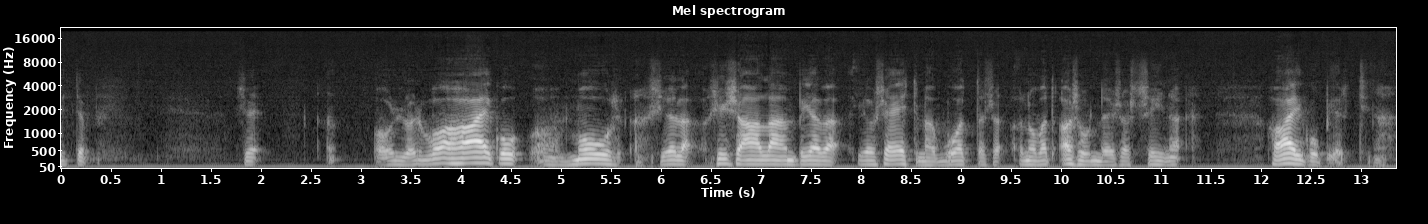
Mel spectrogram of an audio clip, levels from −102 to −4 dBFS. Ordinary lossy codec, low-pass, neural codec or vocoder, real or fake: none; 19.8 kHz; vocoder, 44.1 kHz, 128 mel bands, Pupu-Vocoder; fake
